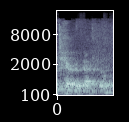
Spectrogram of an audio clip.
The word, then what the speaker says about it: pterodactyl: The P is silent. I want a T-shirt. T-shirt. It's like pterodactyl.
